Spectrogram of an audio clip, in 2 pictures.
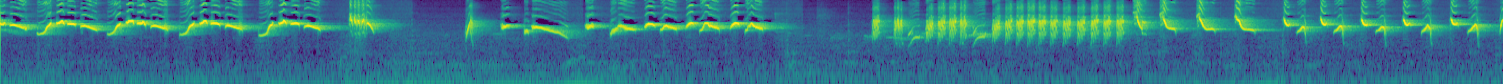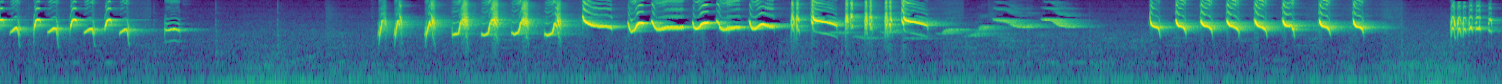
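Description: Caged wambi mini songbird singing in loud, clear phrases of rapid, sharp, falling notes, with a harsh buzzy stretch about nine seconds in and short pauses between phrases.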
